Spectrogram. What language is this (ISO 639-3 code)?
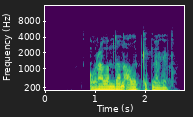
bak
